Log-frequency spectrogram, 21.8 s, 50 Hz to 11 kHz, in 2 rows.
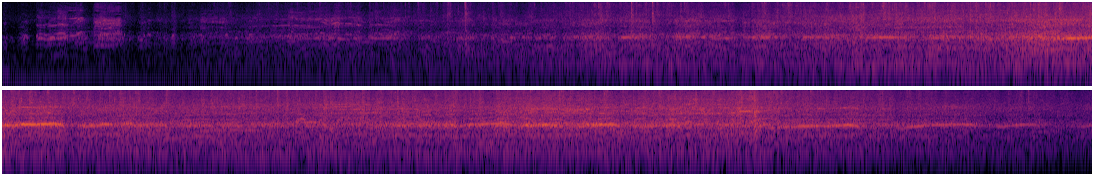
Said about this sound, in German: Dann gehe ich also mit dem Mikrofon in eine Batterie rein, wo 5000 Hühner sind. Und ich kriege durch diese Klangmasse, durch diese gedrängten Kreaturen, die dort schreien und fressen und gackern in ihrer Massenhaftigkeit,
